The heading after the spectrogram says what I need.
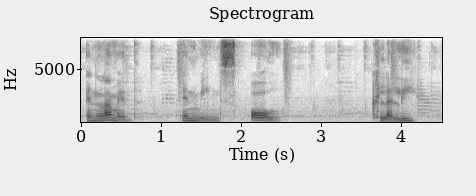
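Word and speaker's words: כללי: spelled with haf and lamid and means all clali spelled with haf lamid lamet yod and means general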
